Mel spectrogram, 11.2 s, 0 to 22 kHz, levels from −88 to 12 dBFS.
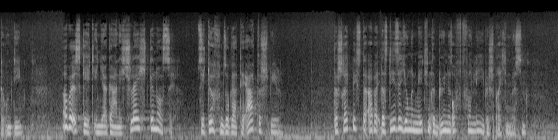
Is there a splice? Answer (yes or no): yes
